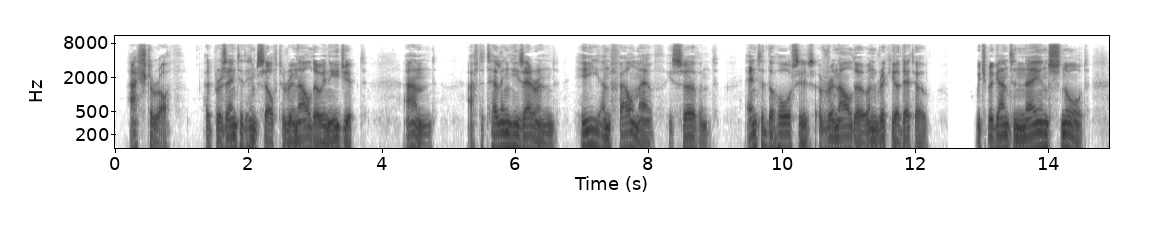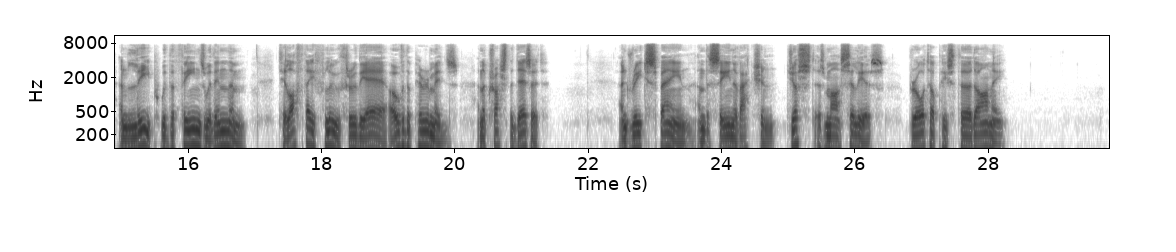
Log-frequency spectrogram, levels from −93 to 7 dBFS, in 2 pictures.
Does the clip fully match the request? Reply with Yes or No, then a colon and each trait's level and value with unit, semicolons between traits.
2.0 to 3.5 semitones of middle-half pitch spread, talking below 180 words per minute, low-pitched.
No: average, 4.1 semitones; average, 140 wpm; very low, 95 Hz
